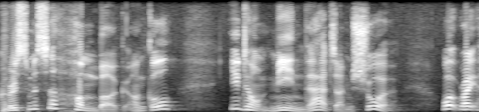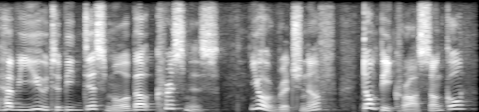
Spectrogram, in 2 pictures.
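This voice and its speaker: A man's voice: high voice, huge pitch swings, measured pace, exaggerated voice. A man playing a cheerful, good-hearted young nephew in a radio drama, earnest and hearty. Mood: teasing, cheerful.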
